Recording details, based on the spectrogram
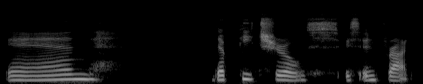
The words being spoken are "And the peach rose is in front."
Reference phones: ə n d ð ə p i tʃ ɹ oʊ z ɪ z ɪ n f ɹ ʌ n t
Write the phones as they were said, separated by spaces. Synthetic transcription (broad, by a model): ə n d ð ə p i tʃ ɹ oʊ s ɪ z ɪ n f ɹ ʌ n t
